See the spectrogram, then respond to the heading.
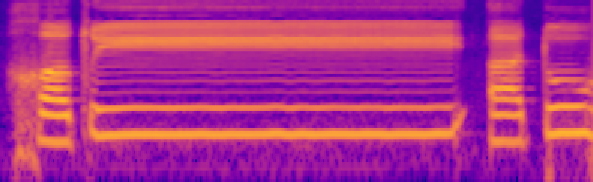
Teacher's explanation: دیکھنا ہے کہ اس کے بعد حمزہ آ رہا ہے تو حمزہ کو تھوڑا سا نا جھٹکے کے ساتھ ادا کرتے ہیں الگ کر کے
